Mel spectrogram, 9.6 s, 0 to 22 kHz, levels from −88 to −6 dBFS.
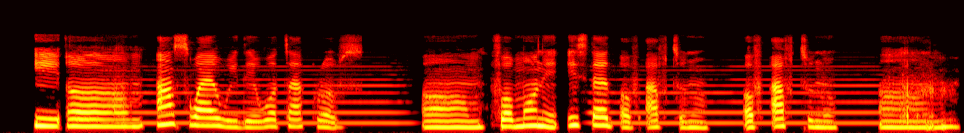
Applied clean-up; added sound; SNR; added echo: none; Wind instrument, woodwind instrument; 20 dB; none.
